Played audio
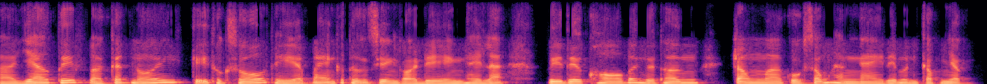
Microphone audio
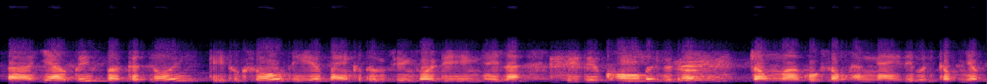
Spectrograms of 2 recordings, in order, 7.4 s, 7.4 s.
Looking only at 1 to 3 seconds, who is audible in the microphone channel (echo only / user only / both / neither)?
echo only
